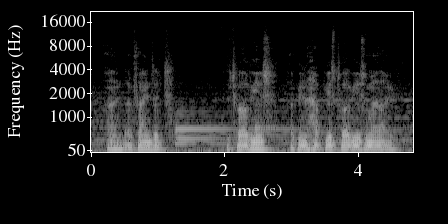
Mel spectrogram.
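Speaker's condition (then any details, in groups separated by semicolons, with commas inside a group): Parkinson's disease; lost speech, improved through practice and singing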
